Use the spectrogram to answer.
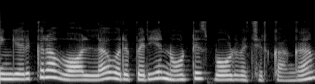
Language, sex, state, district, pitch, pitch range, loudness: Tamil, female, Tamil Nadu, Nilgiris, 225 Hz, 210-270 Hz, -15 LUFS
